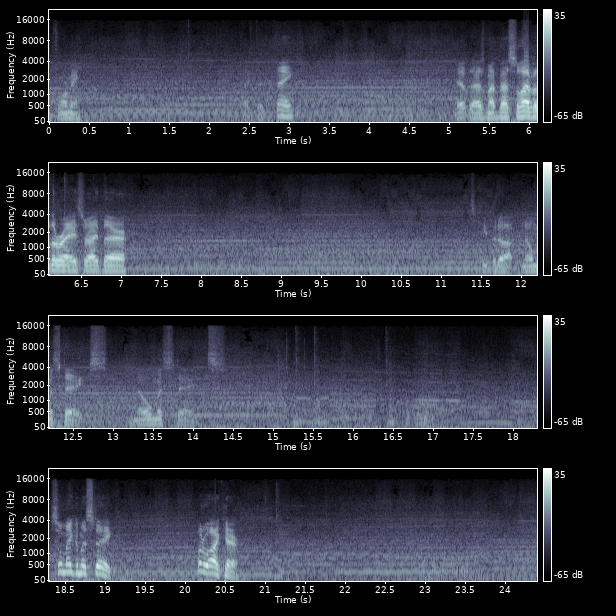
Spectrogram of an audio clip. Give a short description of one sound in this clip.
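A racing car engine drones steadily at high revs, its pitch shifting as it changes gear.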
